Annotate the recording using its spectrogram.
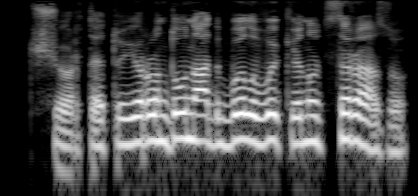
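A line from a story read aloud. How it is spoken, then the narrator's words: Muttered under breath. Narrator (Russian): Он буркнул себе под нос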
